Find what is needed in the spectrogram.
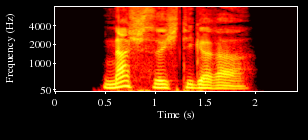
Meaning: inflection of naschsüchtig: 1. strong/mixed nominative masculine singular comparative degree 2. strong genitive/dative feminine singular comparative degree 3. strong genitive plural comparative degree
- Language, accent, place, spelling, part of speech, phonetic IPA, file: German, Germany, Berlin, naschsüchtigerer, adjective, [ˈnaʃˌzʏçtɪɡəʁɐ], De-naschsüchtigerer.ogg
